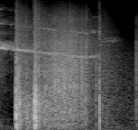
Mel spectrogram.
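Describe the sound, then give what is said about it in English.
Fireworks bang in a quick series of sharp cracks, two loud bursts close together then fainter pops, over a lingering crackling hiss and a thin descending whistle, with no voices. “Some of the most popular things to do are have a barbecue, go to a parade, and of course, see fireworks.”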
